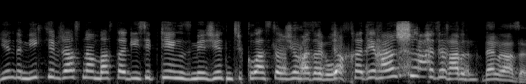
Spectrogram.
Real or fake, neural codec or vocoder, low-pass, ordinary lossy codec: fake; codec, 16 kHz, 0.8 kbps, ZipCodec; none; none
